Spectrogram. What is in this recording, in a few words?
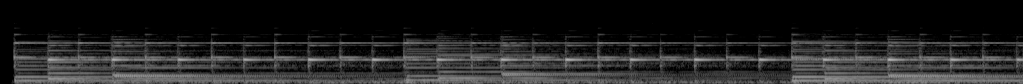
Rain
